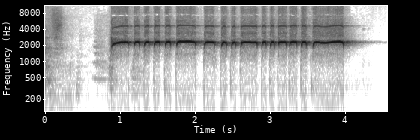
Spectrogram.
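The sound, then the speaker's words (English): A shrill, high-pitched bosun's whistle, kept on a desk, blown loud for about three seconds, its steady tone broken by rapid warbling trills before it cuts off, with no talking. “That, my friends, is a bosun's whistle that I happen to have on my desk”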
